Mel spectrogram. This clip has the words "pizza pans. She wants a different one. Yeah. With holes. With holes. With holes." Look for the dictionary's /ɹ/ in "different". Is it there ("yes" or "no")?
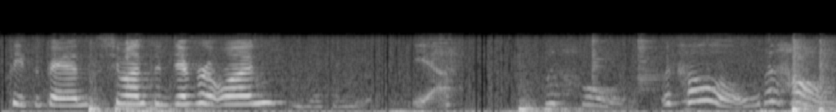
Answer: yes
